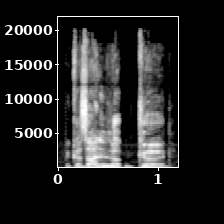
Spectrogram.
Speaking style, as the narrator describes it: Griffin snapped

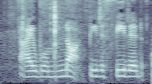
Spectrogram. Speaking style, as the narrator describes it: Orson Erie roared

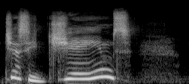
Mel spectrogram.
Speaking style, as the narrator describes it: Peter completely freaks, exclaiming

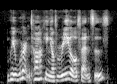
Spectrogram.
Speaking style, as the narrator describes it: said Lucy, laughing

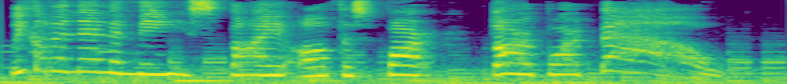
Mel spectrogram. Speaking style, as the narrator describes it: Isaac yelled, captivated by fantasy and imagination

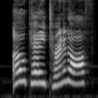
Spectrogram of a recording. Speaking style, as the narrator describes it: shouted Sean

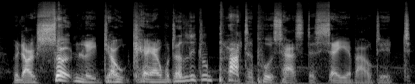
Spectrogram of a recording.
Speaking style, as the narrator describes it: Tuga growled

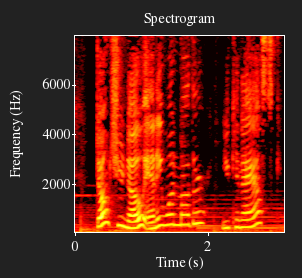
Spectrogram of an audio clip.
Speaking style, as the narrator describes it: asked Toni anxiously

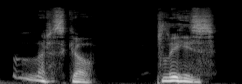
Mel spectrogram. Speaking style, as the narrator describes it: I stuttered

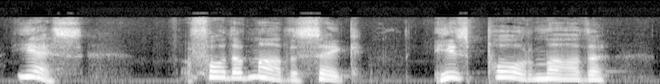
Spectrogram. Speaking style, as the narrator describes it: cried the major

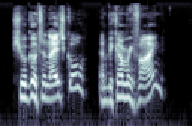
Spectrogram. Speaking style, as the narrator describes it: I ventured anxiously

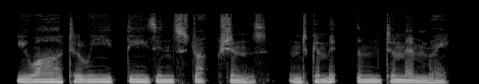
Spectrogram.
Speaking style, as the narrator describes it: said Sir Andrew

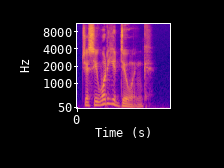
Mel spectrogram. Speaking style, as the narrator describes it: said Larissa

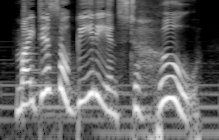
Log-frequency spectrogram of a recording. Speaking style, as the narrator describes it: Samael shouted

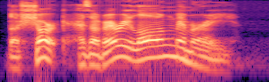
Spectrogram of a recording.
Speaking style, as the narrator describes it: Oldman shouted at Lone Shark

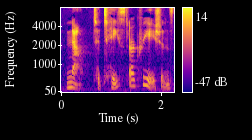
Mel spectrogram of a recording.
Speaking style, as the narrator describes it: Dad said

